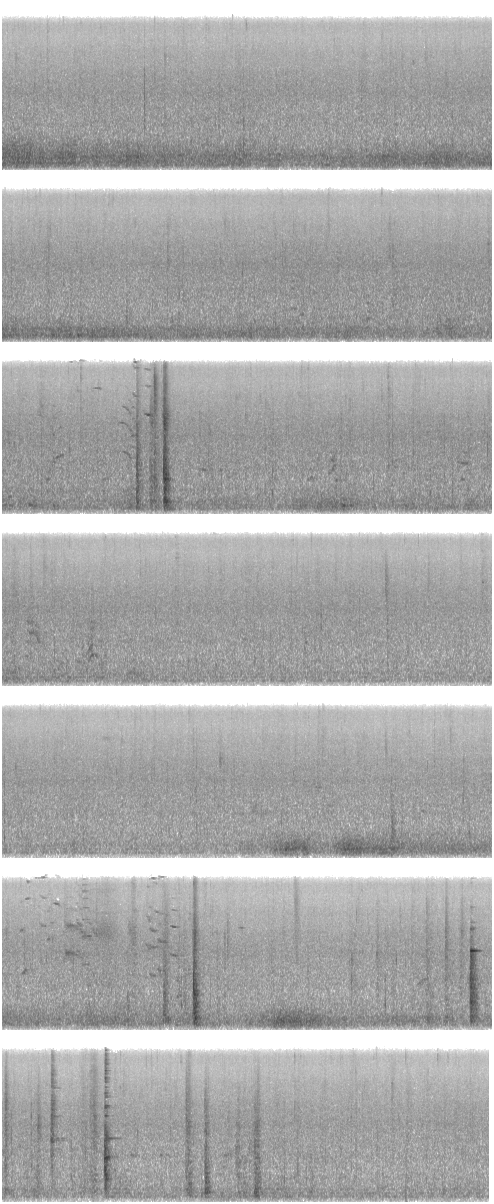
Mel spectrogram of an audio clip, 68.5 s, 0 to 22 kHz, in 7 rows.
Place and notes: Mortsel, Mortsel, België - garden
this recording is made in my garden by 2 microphones
those microphones record each day automatic at 6, 12, 18 & 24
